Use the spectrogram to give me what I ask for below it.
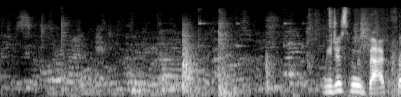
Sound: children chattering

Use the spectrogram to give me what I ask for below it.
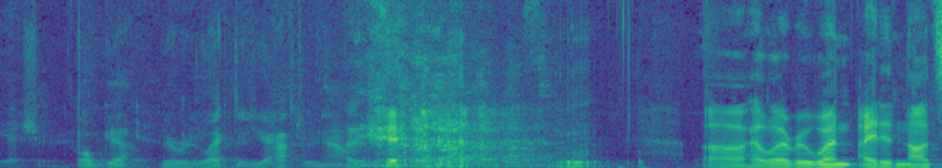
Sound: laughter

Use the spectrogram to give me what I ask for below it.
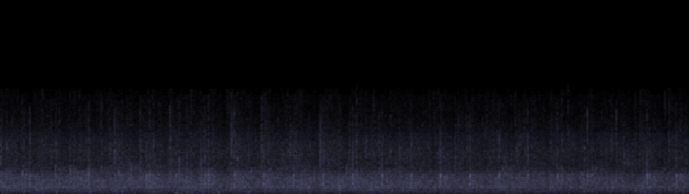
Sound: applause

